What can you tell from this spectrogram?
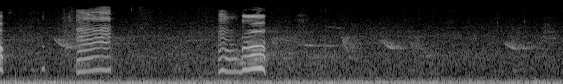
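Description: High, wavering cries from a young macaque, each about half a second long, three times in the first few seconds, followed by a few fainter short falling calls. A steady low rumble lies under them.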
